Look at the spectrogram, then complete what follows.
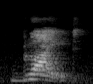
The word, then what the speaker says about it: bright: Now, let's look at the next word, bright. Again, in this word also, the letters G and H are silent.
